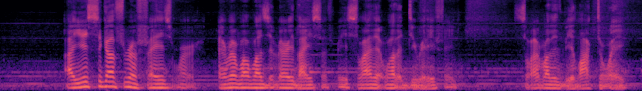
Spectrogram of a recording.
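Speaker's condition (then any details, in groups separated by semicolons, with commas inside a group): Duchenne muscular dystrophy; progressive muscle wasting affecting all muscles, walked as child, stopped walking at age 7; age 29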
